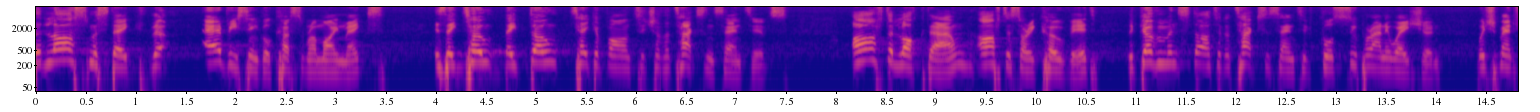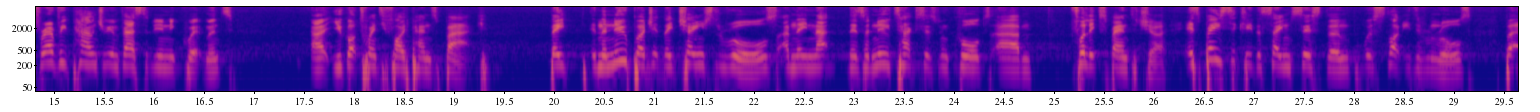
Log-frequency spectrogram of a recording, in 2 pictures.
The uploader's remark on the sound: recorded at our Brewers Congress in London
